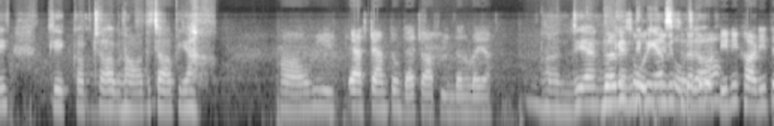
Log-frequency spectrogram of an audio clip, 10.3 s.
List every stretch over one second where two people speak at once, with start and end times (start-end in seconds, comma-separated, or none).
8.1-9.4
